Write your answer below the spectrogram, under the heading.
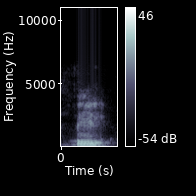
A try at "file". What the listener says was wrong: Yep, and this one is file, another diphthong. File.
